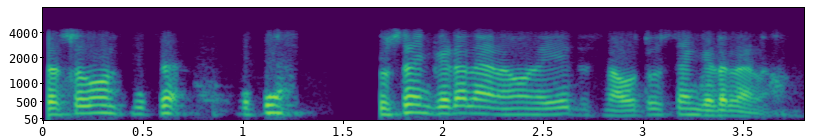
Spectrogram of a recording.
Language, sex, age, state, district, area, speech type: Dogri, male, 45-60, Jammu and Kashmir, Udhampur, urban, conversation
